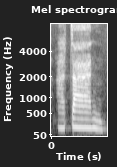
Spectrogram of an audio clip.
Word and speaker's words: อาจารย์: อาจารย์ 아짠. 좀 장모음으로 길게 발음해 주시면 되고요.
